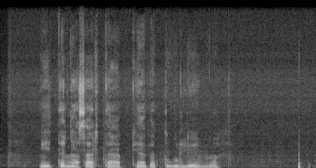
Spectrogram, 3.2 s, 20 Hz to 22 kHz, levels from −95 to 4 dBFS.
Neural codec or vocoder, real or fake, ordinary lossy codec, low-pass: vocoder, 44.1 kHz, 128 mel bands, Pupu-Vocoder; fake; none; none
